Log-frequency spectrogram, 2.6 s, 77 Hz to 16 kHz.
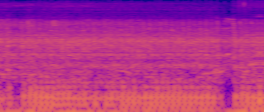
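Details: TVS Apache RTR 4V 160 (BS6), which had a tappet/rocker noise problem: even single-cylinder idle with regular firing pulses and no top-end ticking, now sounding different from before and normal.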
